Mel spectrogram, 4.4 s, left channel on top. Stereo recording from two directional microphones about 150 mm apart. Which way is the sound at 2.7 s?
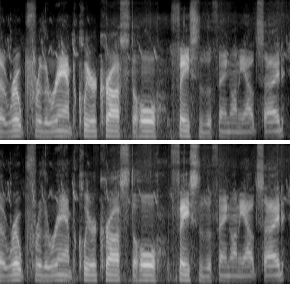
5° right (ahead or behind).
